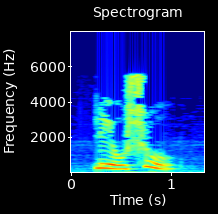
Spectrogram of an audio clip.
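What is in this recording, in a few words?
"柳树", Mandarin Chinese; hsk; chinese-flashcards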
